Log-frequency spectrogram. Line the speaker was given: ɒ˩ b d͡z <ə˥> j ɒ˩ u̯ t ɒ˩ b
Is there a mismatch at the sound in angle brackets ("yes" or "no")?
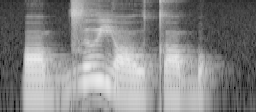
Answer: yes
